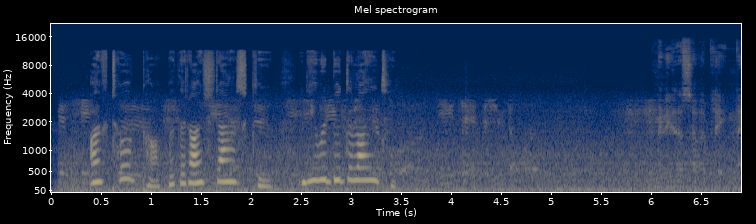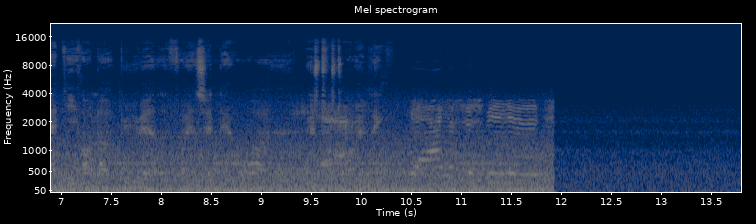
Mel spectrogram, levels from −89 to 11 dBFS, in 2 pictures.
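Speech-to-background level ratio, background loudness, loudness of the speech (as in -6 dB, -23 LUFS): 15.5 dB, -43.0 LUFS, -27.5 LUFS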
